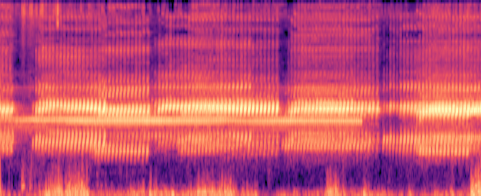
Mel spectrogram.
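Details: At night, frogs give continuous rattling trills, with a second caller overlapping at a slightly different pitch, making a dense pulsing drone over faint low background rumble.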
